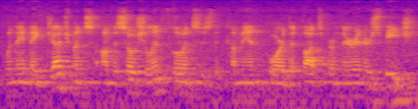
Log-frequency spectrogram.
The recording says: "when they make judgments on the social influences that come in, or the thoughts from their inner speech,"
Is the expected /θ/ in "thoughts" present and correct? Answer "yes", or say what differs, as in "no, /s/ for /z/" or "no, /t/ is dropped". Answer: yes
